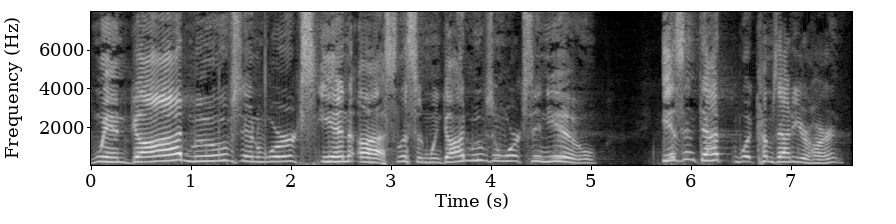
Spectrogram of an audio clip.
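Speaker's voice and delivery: normal talking voice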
